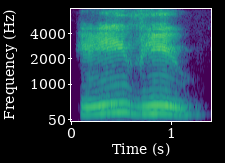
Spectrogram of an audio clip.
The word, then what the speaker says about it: review: It's like strange or unusual review. You read view. So when it's difficult for you to um like pronounce the word I think.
